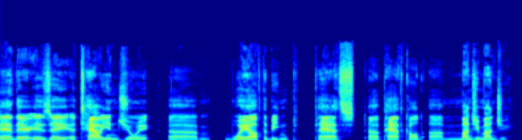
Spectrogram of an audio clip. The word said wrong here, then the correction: Mangia Mangia: I think Mangia Mangia is how people pronounce it. Mangia Mangia. But anyway. – Yeah, that makes more sense.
